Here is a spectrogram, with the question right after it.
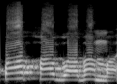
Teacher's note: प फ ब भ म इसका उच्चारण स्थान ओष्ठ होता है।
